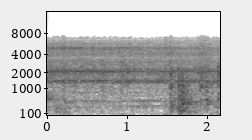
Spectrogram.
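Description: A faint steady hum, then, about three-quarters of the way in, a run of knocks and scrapes: a freshly shorn sheep's hooves scrabbling on the wooden shearing board as it gets to its feet.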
